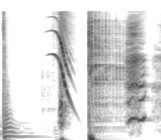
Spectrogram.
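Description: A short run of cartoonish twang sound effects: a ringing, decaying twang, a quick downward-swooping boing, then a sharp thump into a wobbling, springy tone. Loud, with no talking.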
